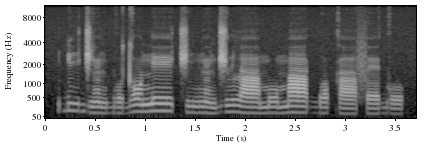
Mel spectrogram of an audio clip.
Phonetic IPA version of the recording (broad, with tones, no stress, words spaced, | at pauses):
ɗi˦ d͡ʒɛ̃˨ɡ͡bo˨dɔ˦ neː˦ t͡ʃi˨ŋɛ̃˨ d͡ʒɨ˦laː˧ mo˧maː˦ɡ͡bɔ˧ kaː˨fɛ˨˦ ɡo˧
